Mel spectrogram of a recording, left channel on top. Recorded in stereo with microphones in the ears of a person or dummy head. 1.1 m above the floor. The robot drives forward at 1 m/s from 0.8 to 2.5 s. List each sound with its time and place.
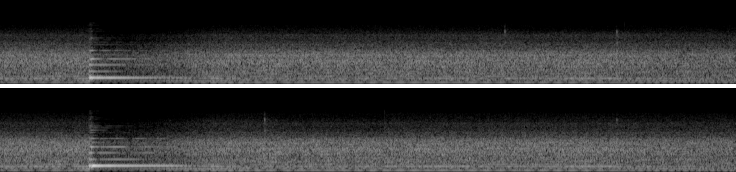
0.9 s a guitar: centre (ahead or behind), 5.5 m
